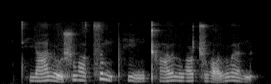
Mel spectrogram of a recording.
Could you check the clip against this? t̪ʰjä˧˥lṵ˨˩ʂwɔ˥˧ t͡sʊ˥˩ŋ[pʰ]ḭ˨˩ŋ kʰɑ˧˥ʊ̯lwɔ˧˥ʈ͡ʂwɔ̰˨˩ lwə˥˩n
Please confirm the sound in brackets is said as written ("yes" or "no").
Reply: yes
